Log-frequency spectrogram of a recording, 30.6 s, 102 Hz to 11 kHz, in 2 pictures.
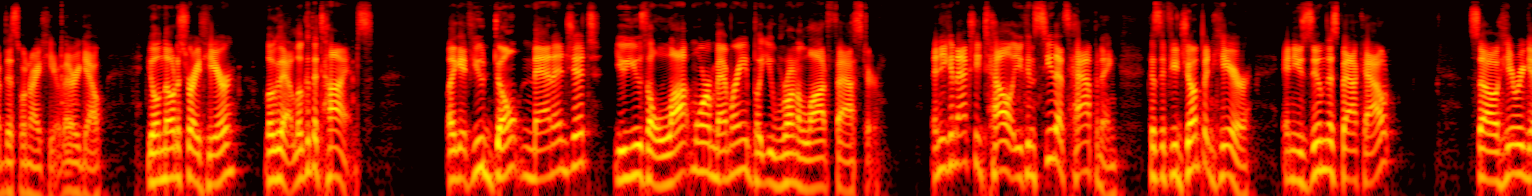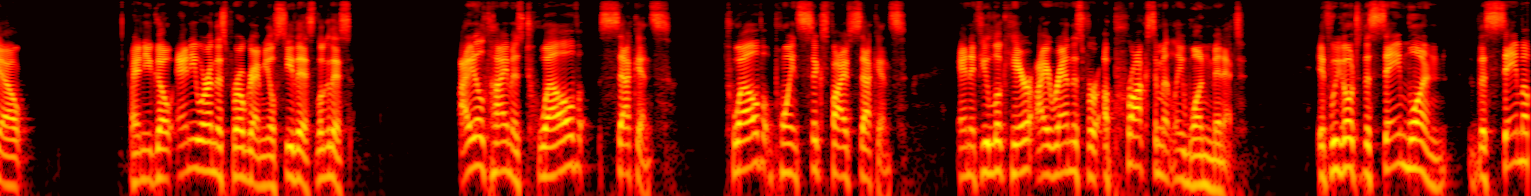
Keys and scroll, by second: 0.7 Return, 1.5 ctrl+d, 1.9 ctrl+d, 2.1 ctrl+d, 2.4 ctrl+d, 9.7 alt++, 10.4 alt+[.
